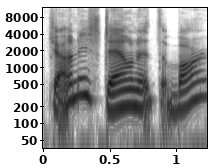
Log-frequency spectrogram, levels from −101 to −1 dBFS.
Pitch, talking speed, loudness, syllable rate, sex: 230 Hz, 245 wpm, -18 LUFS, 5.1 syllables/s, female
